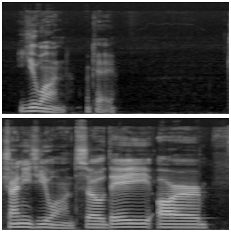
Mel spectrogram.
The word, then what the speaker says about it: yuan: Yuan pronunciation. Yuan.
